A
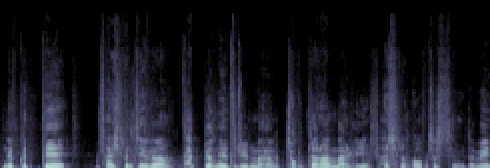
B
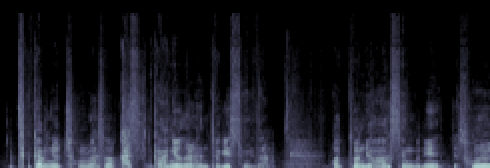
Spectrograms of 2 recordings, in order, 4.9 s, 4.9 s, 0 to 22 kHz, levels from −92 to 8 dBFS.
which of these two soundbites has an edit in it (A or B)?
B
